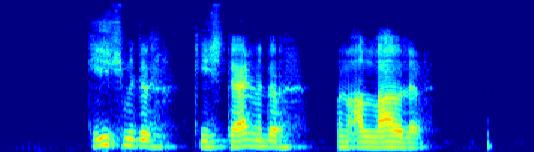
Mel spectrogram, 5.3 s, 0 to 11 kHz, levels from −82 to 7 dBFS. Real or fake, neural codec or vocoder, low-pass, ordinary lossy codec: fake; codec, 44.1 kHz, 1.7 kbps, Pupu-Codec; 9.9 kHz; Opus, 64 kbps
